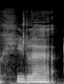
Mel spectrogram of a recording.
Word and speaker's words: Huelle: w jaki sposób pisze się nazwisko Chile, a pisze się zupełnie inaczej niż się wymawia, bo mówi się Paweł Chile, a napisane jest Paweł Huelle.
